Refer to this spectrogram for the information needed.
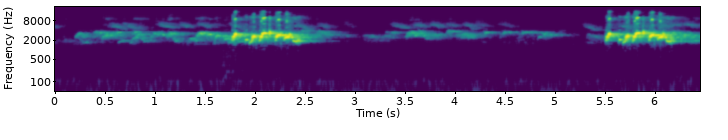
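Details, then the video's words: A red-whiskered bulbul with a 'twisted voice', goaded into fighting song, gives rolling warbled phrases, with a loud rich burst near two seconds and another at the close, separated by softer chattering notes. "CHÀO MÀO | Giọng xoắn - Kích chim xổ bọng căng lửa hót đấu"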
